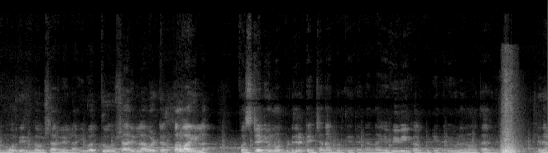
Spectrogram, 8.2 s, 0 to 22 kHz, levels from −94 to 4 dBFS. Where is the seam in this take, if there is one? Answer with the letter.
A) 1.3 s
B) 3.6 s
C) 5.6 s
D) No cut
D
